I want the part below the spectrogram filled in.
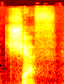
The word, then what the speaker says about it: chough: Next we have, now I'm not sure, do you pronounce this chef? Is it chef? It is spelled C-H-O-U-G-H. So can't get the words out of the mouth. I would have no idea how to pronounce this word if I just looked at it. Would it be cho, chof, co, cough? There are probably more options. Cow? Cow? I don't know. Anyway, it says it's pronounced chef.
